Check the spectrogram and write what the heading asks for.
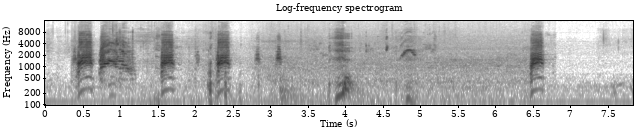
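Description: A duck quacks loudly several times, a quick cluster of nasal calls early on, then scattered quacks with a final lone one after a quiet pause, with a hum running underneath.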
